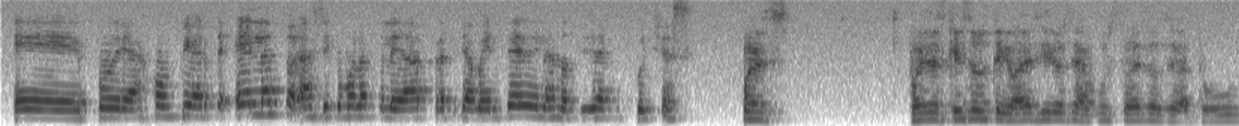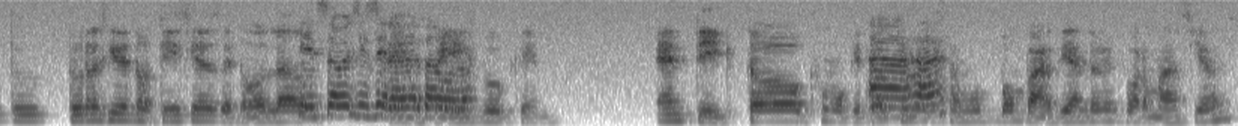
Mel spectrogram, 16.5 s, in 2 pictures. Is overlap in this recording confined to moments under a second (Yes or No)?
Yes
